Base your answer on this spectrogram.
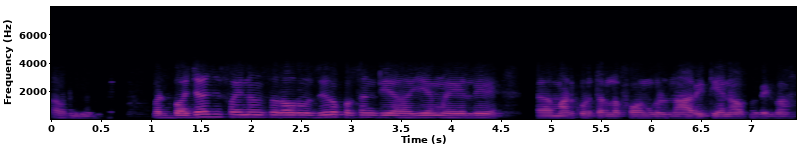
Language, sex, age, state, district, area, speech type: Kannada, male, 30-45, Karnataka, Chikkamagaluru, urban, conversation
